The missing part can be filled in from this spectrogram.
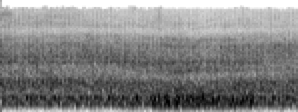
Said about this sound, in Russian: Извиняюсь, что на фоне автобуса на улице говорю.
